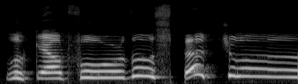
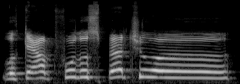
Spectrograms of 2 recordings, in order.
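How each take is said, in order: First: Higher, louder and slow, stretched-out heroic shout; dramatic drawn-out war cry; slow-motion battle cry. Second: Higher, louder heroic warning shout; battle cry. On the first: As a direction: draw it out like a slow-motion movie moment. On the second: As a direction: yell it like a rallying cry. New battle cry, first take. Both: Acted.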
